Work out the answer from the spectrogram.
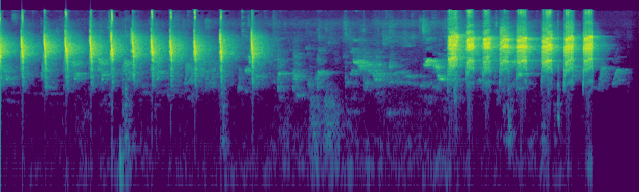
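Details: Calling Bar-winged prinia, its call meant to stir reluctant birds into back-and-forth singing; a fast series of about eleven buzzy notes, a softer warbled pause, then a tighter string of bright, piercing notes.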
